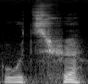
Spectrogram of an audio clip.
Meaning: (adjective) green; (noun) green color
- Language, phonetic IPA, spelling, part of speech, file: Adyghe, [wət͡səʂʷa], уцышъо, adjective / noun, Wət͡səʂʷa.ogg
